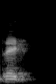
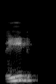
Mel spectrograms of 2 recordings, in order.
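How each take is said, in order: First: "read" said as "red", short e; past-tense pronunciation. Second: "Read" said as "reed", long ee; present-tense pronunciation. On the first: Teacher contrasting tenses for students, "read" pronounced "red". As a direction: say "read" to rhyme with bed. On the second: Teacher contrasting tenses for students, "Read" pronounced "reed". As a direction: say "Read" to rhyme with need. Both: Shown as a demonstration. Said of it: "you pronounce it differently".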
